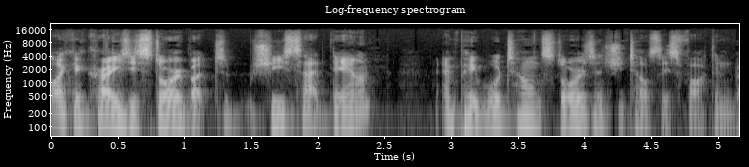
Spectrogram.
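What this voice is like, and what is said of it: Usual voice. Nothing is said of it.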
